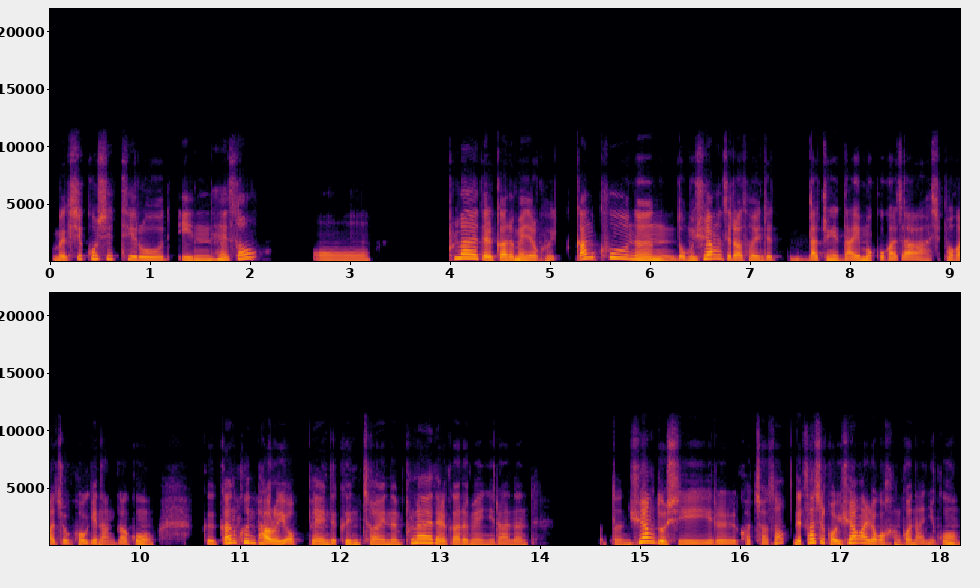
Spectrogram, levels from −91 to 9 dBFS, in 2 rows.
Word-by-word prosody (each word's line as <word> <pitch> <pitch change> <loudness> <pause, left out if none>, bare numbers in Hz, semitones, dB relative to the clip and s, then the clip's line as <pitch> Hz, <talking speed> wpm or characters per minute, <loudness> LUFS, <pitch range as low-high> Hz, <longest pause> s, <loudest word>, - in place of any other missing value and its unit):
멕시코시티로 255 -9 -2 0.2
IN 180 -1 -1
해서 285 - -1 0.5
어 180 -1 -6 0.8
플라야 335 +1 +5
델 245 -6 +3
카르멘이라고 210 -5 +2
그 175 - -6 0.2
칸쿤은 270 - +1
너무 185 +6 -1
휴양지라서 235 - +1
이제 155 -2 -3 0.2
'나중에 190 -2 -2
나이 165 0 0
먹고 175 -3 -1
가자.' 150 +2 -2
싶어가지고 170 -6 -3
거기는 170 -1 -1
안 140 - -8
가고 165 +4 -2 0.4
그 210 - -3
칸쿤 295 +6 +3
바로 185 -3 +6
옆에 200 +7 -1
인제 180 -4 -1
근처에 175 +3 -2
있는 170 -1 -2
플라야 295 - +4
델 240 -6 +2
카르멘이라는 160 -5 -3 0.7
어떤 170 -3 -8
휴양 355 - +5
도시를 160 -5 -1
거쳐서 160 - -5
근데 210 -6 +1
사실 315 -1 +4
거기 160 - +3
휴양하려고 260 -8 +4
간 170 -3 -7
건 180 +1 -1
아니고 210 -3 -3
185 Hz, 345 characters per minute, -21 LUFS, 170-245 Hz, 0.8 s, 바로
